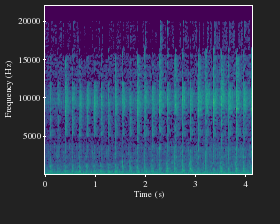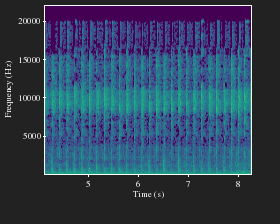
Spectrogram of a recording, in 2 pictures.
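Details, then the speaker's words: 2011 Lada Priora engine after piston kit replaced with gapless rings, at idle warmed to 60 °C and above: light, fast ticking knock around three per second over quiet hum; origin unclear, hydraulic lifter (compensator) mentioned. "После замены поршневой на бесстыковую при прогреве до 60, от 60 градусов и выше начинается стук мотора. Непонятно откуда исходящий."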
